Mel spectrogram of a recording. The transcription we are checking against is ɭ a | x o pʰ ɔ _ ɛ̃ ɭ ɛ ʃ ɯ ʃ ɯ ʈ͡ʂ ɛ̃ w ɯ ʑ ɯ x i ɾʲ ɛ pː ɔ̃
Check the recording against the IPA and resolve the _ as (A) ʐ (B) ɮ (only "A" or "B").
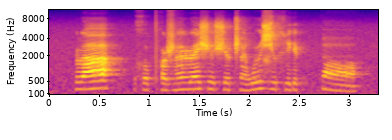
A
